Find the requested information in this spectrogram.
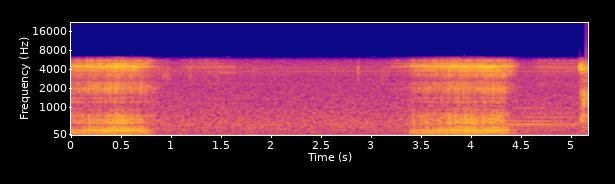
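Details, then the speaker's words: Two loud, rough snores about three seconds apart from a sleeping adult man, with quiet room noise between them. The man denies snoring, and his wife says it is very loud. "you're snoring really loud and I finally got you on tape roll over you're snoring really loud you're going to hurt your throat"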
